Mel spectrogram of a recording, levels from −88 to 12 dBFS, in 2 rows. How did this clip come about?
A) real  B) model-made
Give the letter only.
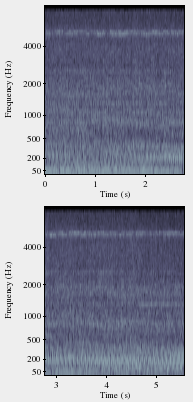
B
